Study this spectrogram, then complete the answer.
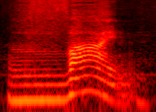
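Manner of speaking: VINE with a long buzzing V at the start; stretched V. Shown as a demonstration. Teacher modelling practice word, long V in VINE. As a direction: hold the V before opening into VINE. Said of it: "words with the V sound".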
